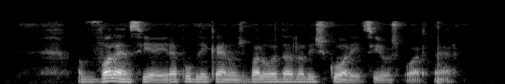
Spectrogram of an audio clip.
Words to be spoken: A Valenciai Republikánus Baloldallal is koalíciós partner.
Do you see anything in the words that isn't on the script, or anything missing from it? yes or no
no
